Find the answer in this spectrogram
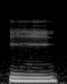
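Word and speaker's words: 一: you number one first number one if you notice it is in the first tone so it is read as e number one okay number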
